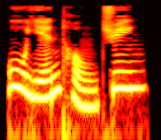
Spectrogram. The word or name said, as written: Wuyan Tongjun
